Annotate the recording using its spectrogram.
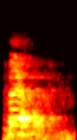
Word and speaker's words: Bethel: Now, we've got a lot of churches these days named Bethel, and that's the way we usually pronounce it, Bethel. But it's really Bethel. It's because it's the house, Beth, the house, and El meaning God Almighty. So Bethel, that's what it is, the house of God.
